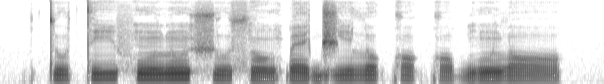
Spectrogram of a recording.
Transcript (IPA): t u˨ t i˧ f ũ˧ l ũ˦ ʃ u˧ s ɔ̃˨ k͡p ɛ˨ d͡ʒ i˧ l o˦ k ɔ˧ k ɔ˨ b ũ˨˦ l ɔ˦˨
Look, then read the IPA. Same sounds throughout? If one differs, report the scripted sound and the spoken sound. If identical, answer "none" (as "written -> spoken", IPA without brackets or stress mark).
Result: none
